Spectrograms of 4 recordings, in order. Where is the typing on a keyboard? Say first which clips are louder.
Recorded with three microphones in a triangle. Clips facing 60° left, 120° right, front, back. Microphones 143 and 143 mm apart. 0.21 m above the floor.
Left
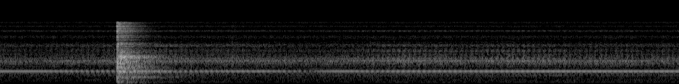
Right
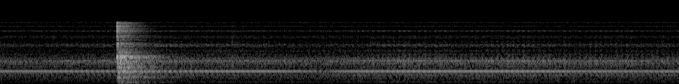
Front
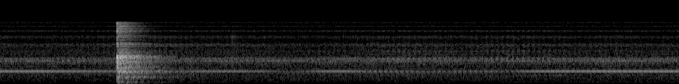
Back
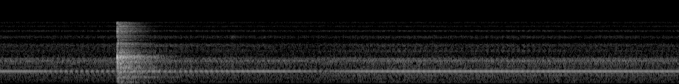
Left 1 dB, front 1 dB; 75° left, 1.6 m.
